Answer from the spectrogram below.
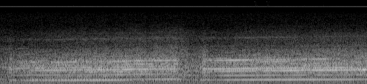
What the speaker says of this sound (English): So getting 500 horsepower down onto the road in what's basically a saloon car causes quite a few interesting situations.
